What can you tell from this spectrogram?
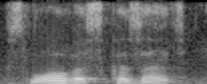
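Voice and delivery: ordinary delivery, nothing marked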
